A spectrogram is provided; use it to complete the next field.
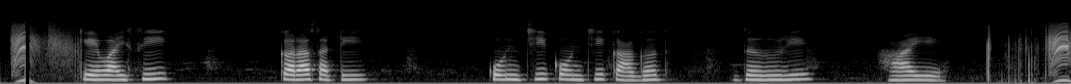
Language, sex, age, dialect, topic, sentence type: Marathi, female, 25-30, Varhadi, banking, question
